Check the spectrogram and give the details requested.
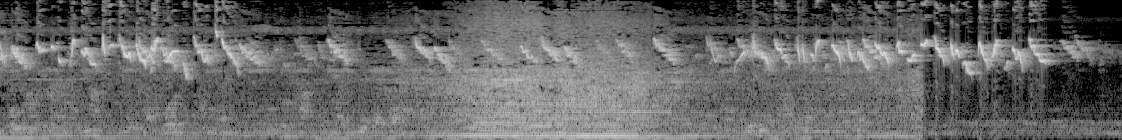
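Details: Common Iora chirping combination intended to bring birds into breeding condition. Dense runs of quick, high, sharp chirps are broken by a softer middle stretch with a low background hum, then resume briskly.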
